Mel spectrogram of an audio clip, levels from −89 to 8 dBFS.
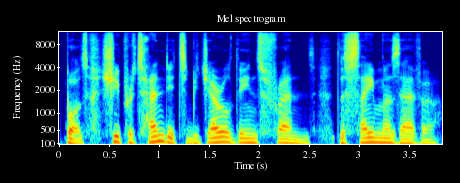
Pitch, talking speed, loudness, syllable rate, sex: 125 Hz, 170 wpm, -18 LUFS, 5.0 syllables/s, male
